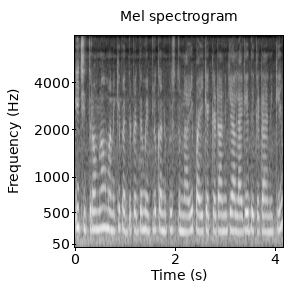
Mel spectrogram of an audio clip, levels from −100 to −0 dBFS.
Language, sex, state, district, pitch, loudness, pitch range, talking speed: Telugu, female, Andhra Pradesh, Srikakulam, 250 Hz, -16 LUFS, 235-260 Hz, 185 wpm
